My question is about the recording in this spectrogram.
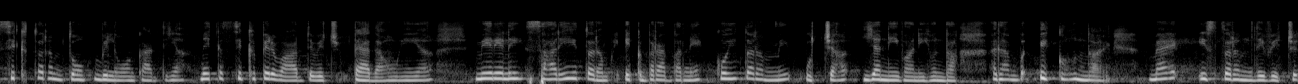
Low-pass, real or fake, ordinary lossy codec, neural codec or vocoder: none; fake; none; codec, 16 kHz, 2 kbps, X-Codec, HuBERT features, trained on LibriSpeech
